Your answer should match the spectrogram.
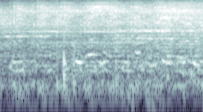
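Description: Indistinct voices with background music. There are no clear hoof beats.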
